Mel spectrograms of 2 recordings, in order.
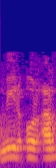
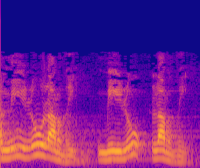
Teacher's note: احذف الهمزة وانقل حركتها إلى اللام · Term: النقل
